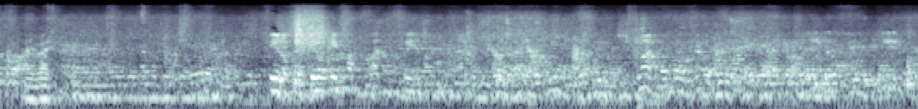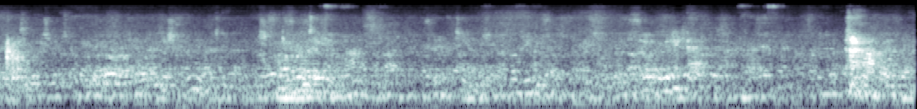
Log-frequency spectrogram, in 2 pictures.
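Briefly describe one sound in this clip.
Several men talk at once nearby.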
